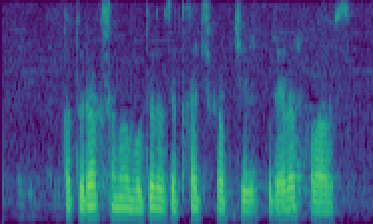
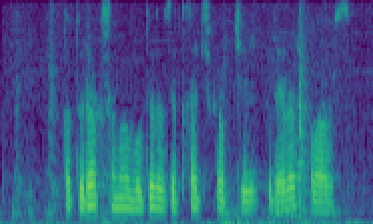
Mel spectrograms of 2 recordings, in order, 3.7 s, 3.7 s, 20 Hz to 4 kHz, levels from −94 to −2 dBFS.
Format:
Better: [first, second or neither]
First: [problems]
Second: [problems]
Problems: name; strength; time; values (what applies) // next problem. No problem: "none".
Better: first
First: none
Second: background sound (Zipper (clothing)); 15 dB below the speech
